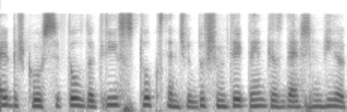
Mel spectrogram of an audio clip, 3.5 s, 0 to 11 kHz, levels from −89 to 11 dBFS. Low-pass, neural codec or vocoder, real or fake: 7.2 kHz; codec, 16 kHz, 0.5 kbps, FreqCodec, larger model; fake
